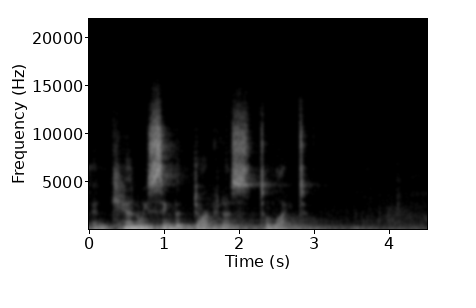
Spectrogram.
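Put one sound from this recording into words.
A large choir sings in a vast echoing hall, then the final chord rings out and fades.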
